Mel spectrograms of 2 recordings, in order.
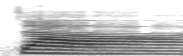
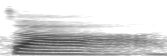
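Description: First: The syllable is said on a level mid tone. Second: The syllable is said on a low tone. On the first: "เสียงสามัญ" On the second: "เอก"

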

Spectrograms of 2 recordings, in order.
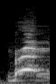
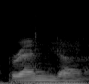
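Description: First: The name is screamed loudly and wildly. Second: The name is said softly and limply. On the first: The speaker calls it right. "Yeah, like that. Like a, like, you know, is it a gibbon?" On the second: The speaker calls it wrong. "That's Brenda if she was like a sea plant"

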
